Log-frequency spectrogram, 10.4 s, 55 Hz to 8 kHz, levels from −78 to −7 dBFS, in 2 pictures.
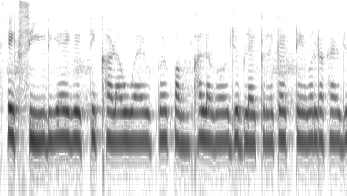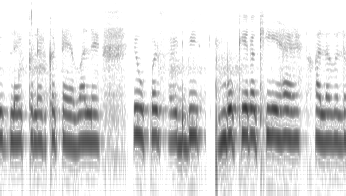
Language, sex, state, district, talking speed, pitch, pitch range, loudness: Hindi, female, Chhattisgarh, Raigarh, 215 wpm, 230 Hz, 225-240 Hz, -33 LUFS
